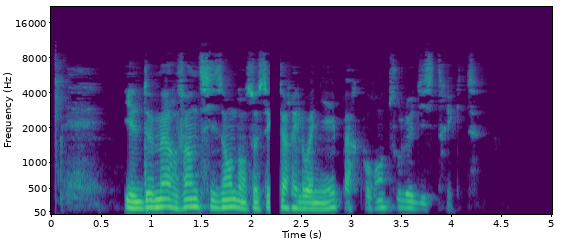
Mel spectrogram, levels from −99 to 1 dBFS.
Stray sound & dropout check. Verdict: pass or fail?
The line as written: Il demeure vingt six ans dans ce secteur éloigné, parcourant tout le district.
fail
